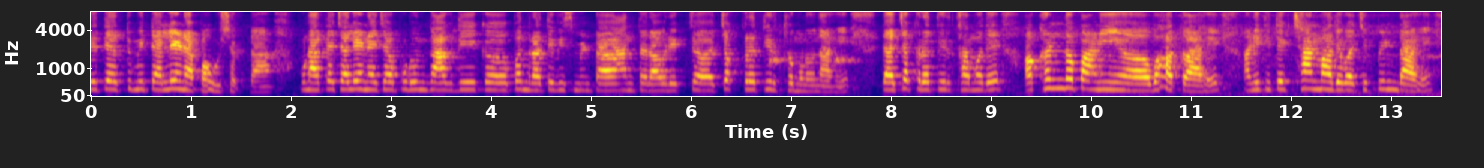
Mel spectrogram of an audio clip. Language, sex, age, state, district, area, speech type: Marathi, female, 45-60, Maharashtra, Osmanabad, rural, spontaneous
